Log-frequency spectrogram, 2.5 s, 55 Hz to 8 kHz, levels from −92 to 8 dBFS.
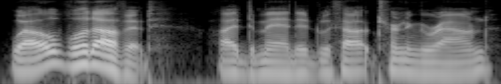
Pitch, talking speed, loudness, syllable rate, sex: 120 Hz, 215 wpm, -19 LUFS, 6.0 syllables/s, male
